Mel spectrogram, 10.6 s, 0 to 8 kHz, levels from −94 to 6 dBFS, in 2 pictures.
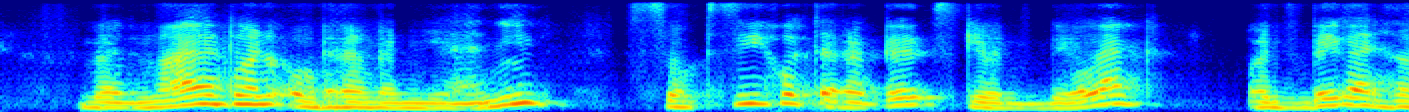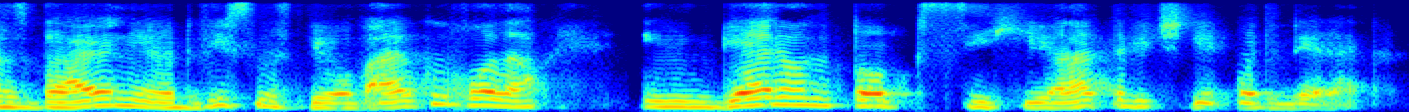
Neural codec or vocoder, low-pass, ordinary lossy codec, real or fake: codec, 16 kHz, 1 kbps, FreqCodec, smaller model; 7.2 kHz; none; fake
